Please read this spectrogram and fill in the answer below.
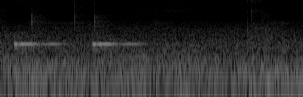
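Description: Two brief electronic beeps in a quiet room, the tones of a defibrillator during a demonstration.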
